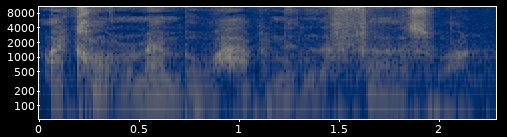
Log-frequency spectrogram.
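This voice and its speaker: A man's voice: on the low side, brisk, pushed and bright. A man co-hosting a podcast and chatting casually about films. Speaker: podcast co-host. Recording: noisy amateur podcast recording.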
